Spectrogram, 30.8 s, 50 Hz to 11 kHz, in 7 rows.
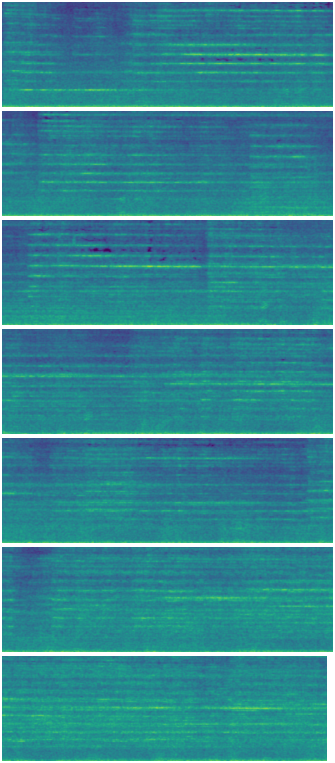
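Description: CSX Q125 double-stack intermodal freight train rolling past, its cars giving a steady loud rumble on the rails. High-pitched squealing from the wheels comes and goes over it throughout.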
